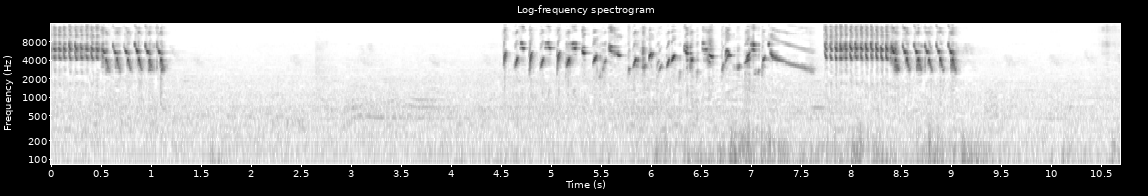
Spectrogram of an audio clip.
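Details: Goldfinch singing in separate bursts: a brief bright buzzy twitter, several seconds of silence, then a longer jumble of rapid liquid chirps and falling whistles, and a final harsh, tinkling flourish.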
